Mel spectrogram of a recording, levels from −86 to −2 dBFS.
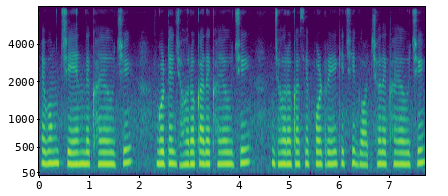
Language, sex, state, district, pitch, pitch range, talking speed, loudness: Odia, female, Odisha, Nuapada, 210 Hz, 205-215 Hz, 95 wpm, -18 LUFS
